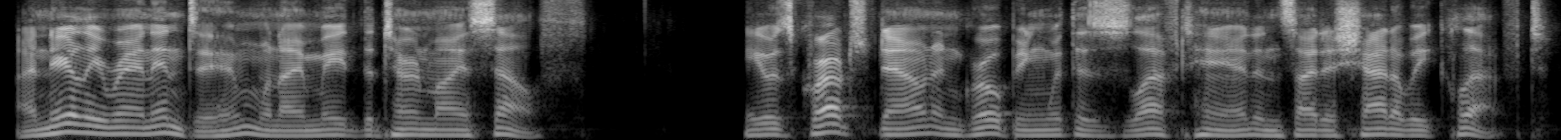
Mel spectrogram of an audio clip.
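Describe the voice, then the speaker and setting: A man's voice: lowish voice, fairly bright tone, no echo. A tired-sounding man giving a scripted narration of a fantasy novel, as an amateur audiobook reader.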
